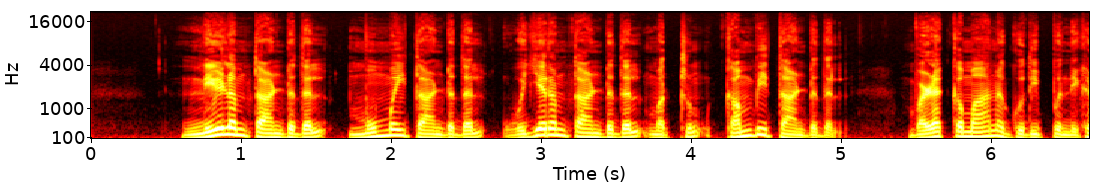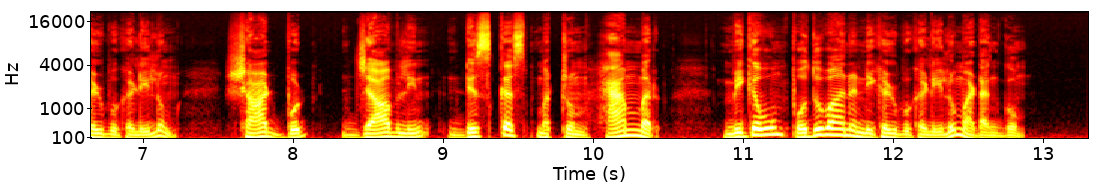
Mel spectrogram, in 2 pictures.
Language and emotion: Tamil, neutral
